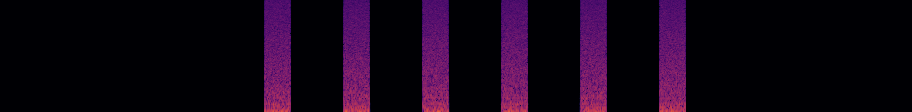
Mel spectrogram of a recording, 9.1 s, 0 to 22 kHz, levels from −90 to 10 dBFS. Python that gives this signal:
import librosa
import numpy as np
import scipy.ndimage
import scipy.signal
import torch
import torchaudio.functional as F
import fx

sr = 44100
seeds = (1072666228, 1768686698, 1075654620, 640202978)

y = fx.noise_burst(sr, seeds[0], colour='pink', on_s=0.26, off_s=0.53, bursts=6, level_db=-36.0)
